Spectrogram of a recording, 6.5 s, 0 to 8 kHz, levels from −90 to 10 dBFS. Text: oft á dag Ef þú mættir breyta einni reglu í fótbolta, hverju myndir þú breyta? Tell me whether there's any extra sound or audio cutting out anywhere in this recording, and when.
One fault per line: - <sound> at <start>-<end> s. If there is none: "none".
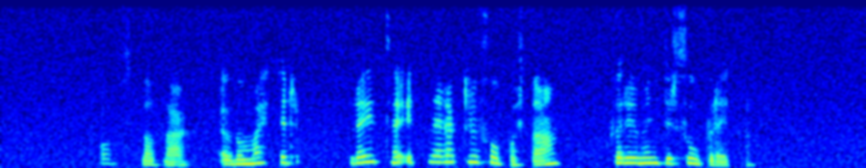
none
